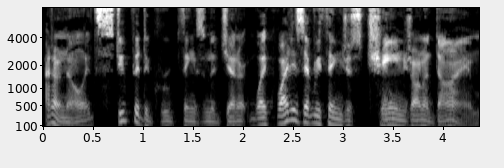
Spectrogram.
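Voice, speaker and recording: A man's very fast speech with vocal fry and very wide pitch swings. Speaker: radio host. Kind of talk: casual chat. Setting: studio.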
